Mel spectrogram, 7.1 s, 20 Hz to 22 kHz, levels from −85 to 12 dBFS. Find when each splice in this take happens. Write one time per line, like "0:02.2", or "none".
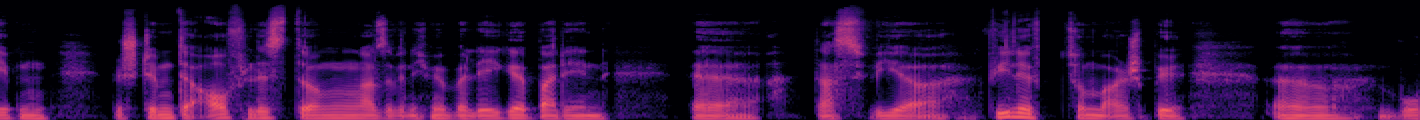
0:04.0
0:05.2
